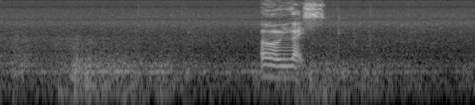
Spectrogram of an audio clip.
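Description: A low, steady rumble of thunder rolls beneath soft rain-like noise, with a brief spoken exclamation partway through.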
